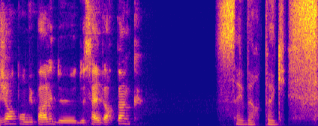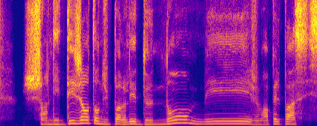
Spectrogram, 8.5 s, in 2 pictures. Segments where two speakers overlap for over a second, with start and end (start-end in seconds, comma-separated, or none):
none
